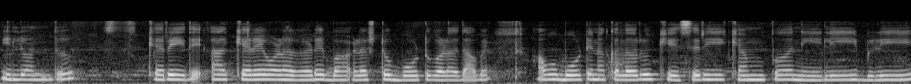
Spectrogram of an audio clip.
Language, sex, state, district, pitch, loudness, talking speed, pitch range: Kannada, female, Karnataka, Dharwad, 220 Hz, -15 LUFS, 120 wpm, 210-225 Hz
